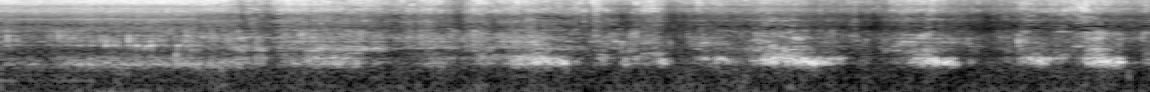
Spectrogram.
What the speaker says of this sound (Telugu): ఈ పప్పు వాష్ చేసుకోవాలి.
